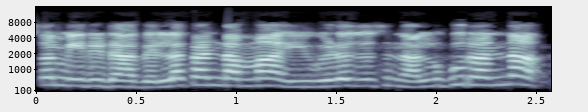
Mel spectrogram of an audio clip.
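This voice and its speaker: A woman's voice: sits high, quick pace, bright, forceful tone, no room sound, muffled recording. A woman giving blunt, indignant answers in an interview. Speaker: interview guest.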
